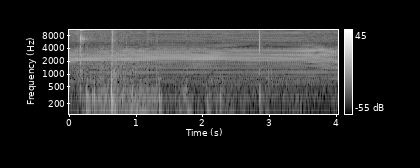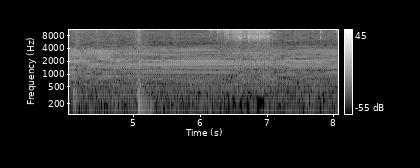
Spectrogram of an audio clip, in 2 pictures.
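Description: Electric hair clipper fitted with a clipper comb attachment, buzzing steadily as it cuts short hair at the nape, with a brief louder hissing rasp near the end.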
